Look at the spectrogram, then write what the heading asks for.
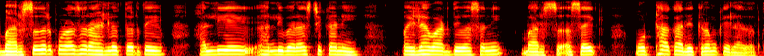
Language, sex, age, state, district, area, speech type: Marathi, female, 60+, Maharashtra, Pune, urban, spontaneous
